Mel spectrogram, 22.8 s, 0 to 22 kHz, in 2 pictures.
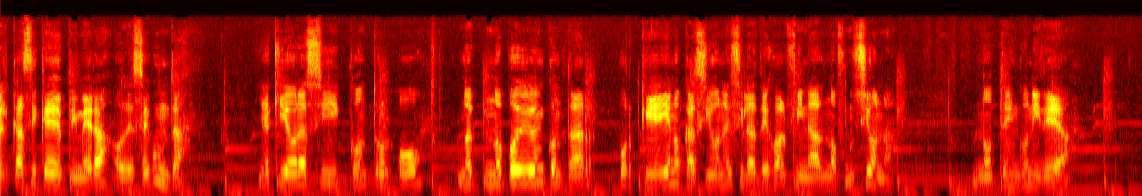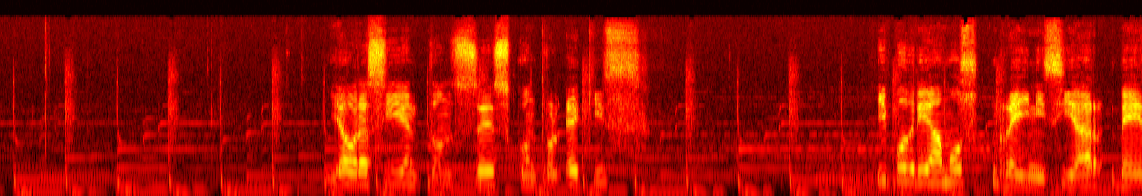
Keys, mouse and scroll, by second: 0.9 Down, 1.1 Up, 1.7 Up, 3.1 Down, 17.5 ctrl+x.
